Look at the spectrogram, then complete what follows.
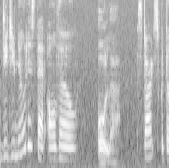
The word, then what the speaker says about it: hola: you notice that although Ola starts with the letter H it is not pronounced the letter H is always silent in Spanish the basic course is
